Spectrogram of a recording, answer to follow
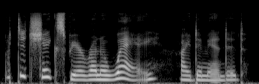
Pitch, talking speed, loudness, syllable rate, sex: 230 Hz, 160 wpm, -20 LUFS, 5.7 syllables/s, female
